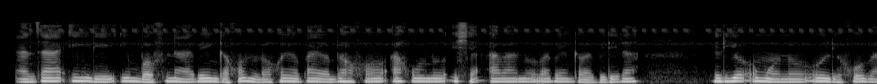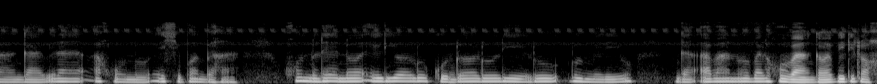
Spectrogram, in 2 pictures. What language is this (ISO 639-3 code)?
myx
